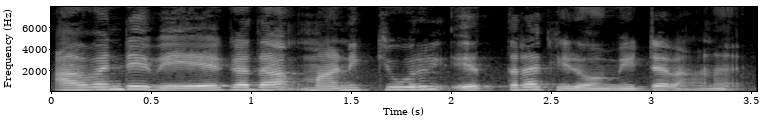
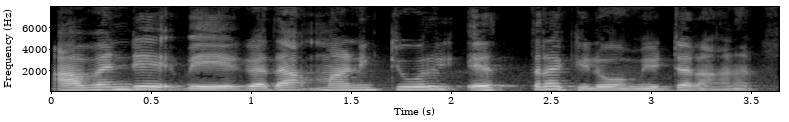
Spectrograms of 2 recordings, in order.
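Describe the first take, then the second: Both takes have the same delivery.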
